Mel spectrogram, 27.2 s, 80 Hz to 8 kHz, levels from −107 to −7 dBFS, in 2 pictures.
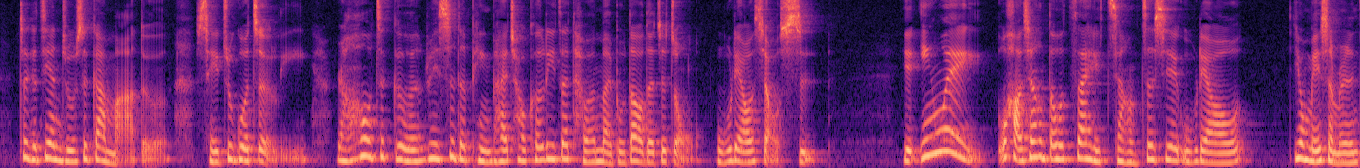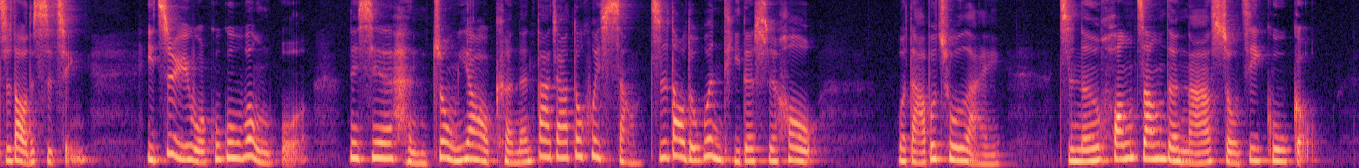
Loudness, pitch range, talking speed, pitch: -24 LUFS, 195-255 Hz, 240 characters per minute, 220 Hz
